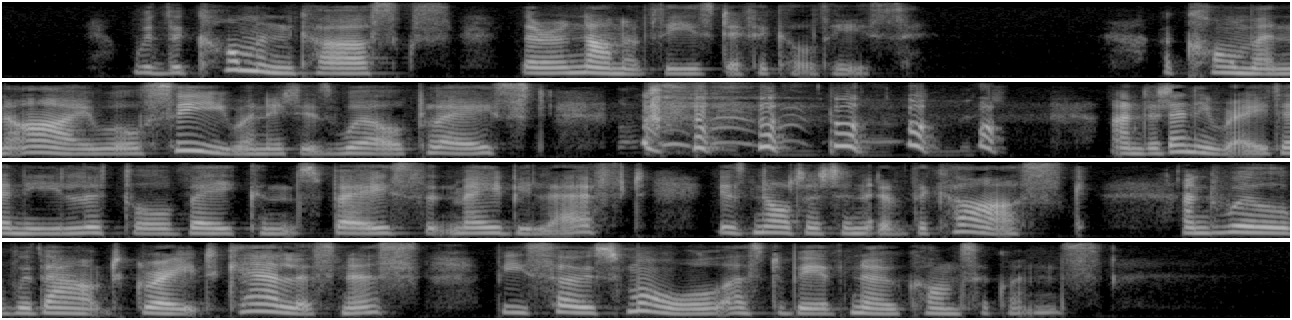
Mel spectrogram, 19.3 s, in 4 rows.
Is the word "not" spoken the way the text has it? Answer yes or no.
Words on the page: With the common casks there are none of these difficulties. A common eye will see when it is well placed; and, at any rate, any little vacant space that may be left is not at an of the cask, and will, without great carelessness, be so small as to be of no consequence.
yes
